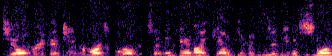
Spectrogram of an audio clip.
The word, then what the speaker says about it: Amite: Hey, how do you pronounce Amite, A-M-I-T-E County in Mississippi, like the locals, Amite or Amite? It's pronounced Amit County.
